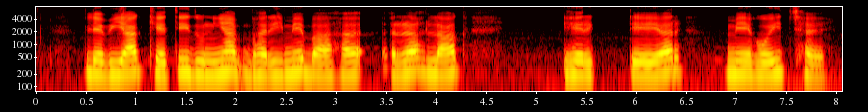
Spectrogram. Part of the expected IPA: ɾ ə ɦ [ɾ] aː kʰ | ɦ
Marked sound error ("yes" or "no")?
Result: yes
